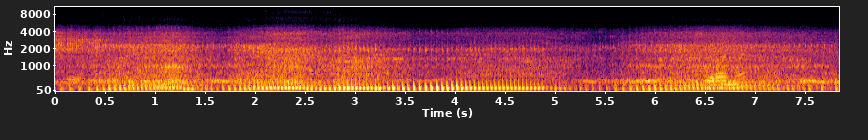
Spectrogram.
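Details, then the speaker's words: Small single-cylinder motorcycle restarted on a dead spark plug with its ceramic removed as an emergency trick: putters unevenly but fires and holds idle on its own. "Nah, ini buktinya Mas Broya bisa hidup."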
